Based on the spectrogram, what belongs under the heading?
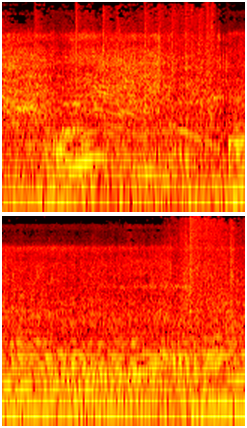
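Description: Enduro motorcycle engines revving, their pitch sweeping up and down several times over the first three seconds, then running on at a steadier note.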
